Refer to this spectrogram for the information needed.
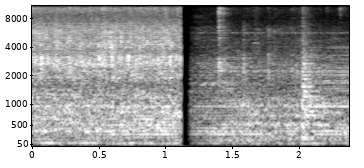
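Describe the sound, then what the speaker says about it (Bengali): Broth poured from a vessel into a pan of potato and fish curry makes a steady, close, rushing liquid gush that stops abruptly midway, then gives way to softer splashing and pan sounds. "ঝোল দিয়ে দিলাম।"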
